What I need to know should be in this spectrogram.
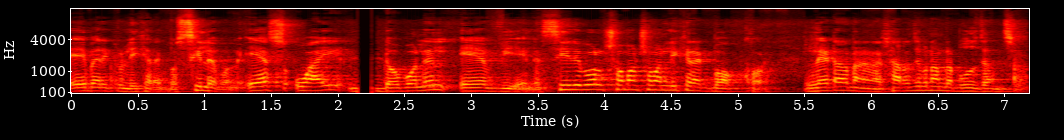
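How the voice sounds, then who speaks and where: A man's voice: a little high, darkish tone, roomy sound. A male Bangladeshi teacher giving a classroom grammar lecture, often quizzing the students with questions and spelling words out letter by letter. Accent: Bangladeshi Bengali.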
